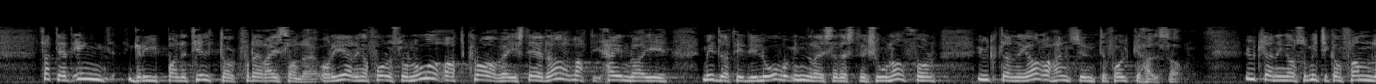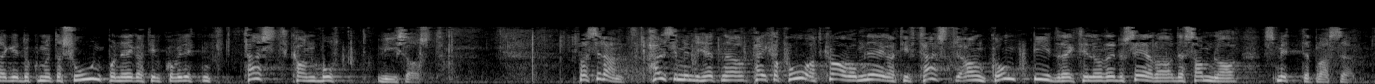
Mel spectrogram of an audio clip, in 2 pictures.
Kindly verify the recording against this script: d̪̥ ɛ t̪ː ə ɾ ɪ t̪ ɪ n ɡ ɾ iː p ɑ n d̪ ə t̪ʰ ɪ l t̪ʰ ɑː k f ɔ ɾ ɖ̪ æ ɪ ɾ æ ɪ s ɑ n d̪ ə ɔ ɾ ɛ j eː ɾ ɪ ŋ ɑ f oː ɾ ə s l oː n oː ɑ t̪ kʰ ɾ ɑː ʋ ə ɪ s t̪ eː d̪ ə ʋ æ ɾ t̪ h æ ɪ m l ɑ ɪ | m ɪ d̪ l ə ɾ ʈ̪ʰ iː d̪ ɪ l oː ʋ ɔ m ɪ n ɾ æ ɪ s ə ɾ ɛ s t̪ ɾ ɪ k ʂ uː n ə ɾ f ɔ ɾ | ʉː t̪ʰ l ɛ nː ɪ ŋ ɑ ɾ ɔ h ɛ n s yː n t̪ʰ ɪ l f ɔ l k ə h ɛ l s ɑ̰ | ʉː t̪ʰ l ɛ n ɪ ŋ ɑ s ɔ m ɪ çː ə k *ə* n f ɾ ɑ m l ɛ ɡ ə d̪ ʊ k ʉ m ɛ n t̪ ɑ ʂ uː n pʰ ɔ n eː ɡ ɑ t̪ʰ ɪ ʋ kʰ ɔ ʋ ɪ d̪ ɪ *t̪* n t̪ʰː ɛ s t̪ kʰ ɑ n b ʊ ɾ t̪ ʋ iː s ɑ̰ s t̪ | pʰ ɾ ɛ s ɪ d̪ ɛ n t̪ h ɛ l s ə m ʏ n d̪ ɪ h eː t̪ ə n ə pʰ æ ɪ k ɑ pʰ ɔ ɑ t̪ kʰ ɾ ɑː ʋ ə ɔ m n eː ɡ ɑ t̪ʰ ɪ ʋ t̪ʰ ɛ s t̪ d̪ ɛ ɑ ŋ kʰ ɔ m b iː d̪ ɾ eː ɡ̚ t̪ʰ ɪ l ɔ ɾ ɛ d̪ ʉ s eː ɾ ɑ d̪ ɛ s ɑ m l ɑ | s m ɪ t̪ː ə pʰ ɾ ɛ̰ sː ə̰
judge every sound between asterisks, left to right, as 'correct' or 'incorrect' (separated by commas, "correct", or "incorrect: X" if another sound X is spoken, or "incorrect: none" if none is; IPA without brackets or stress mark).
incorrect: ɑ, correct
